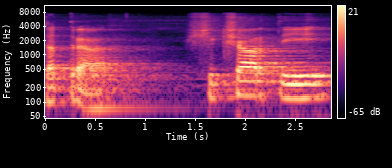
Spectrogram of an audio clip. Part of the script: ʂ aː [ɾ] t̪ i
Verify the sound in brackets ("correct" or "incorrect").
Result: correct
